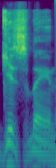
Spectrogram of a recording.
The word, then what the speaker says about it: Ghislaine: Ghislaine, I think it is, Maxwell, by Virginia Giuffre, who's claimed to be one of the victims of Epstein's sexual assault crimes.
